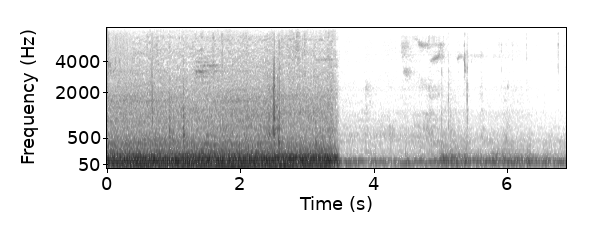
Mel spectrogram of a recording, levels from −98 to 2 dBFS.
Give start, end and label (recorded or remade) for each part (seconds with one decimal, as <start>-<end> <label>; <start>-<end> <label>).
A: 0.0-3.4 recorded; 3.4-6.9 remade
